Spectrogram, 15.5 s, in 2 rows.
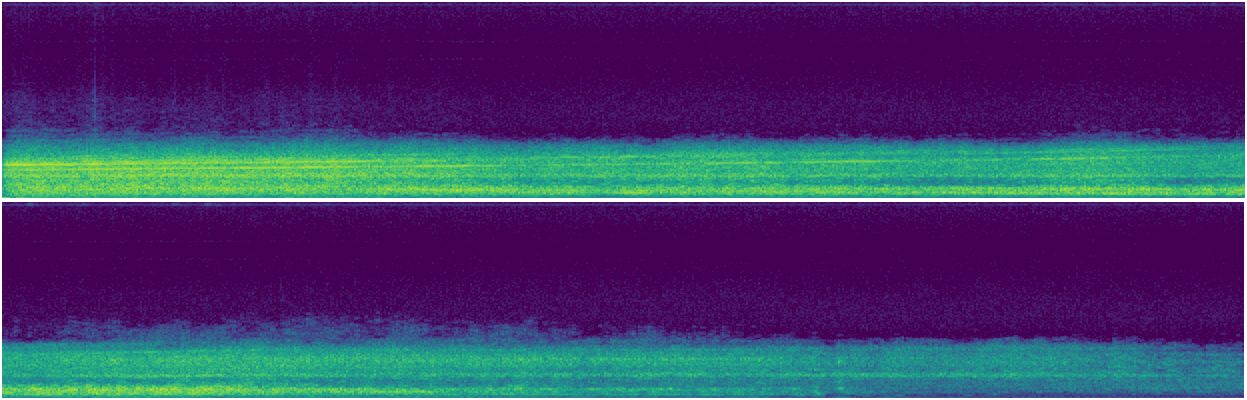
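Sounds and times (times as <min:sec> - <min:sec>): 
aircraft taking off: 0:00.0 - 0:15.5.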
